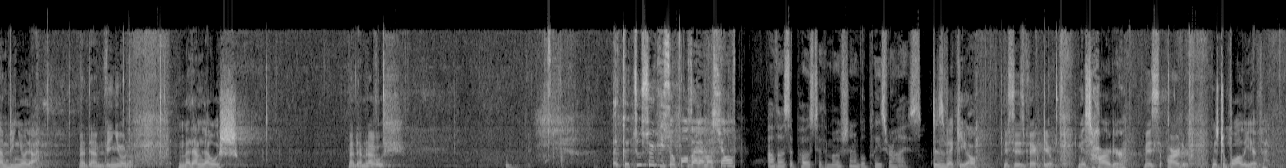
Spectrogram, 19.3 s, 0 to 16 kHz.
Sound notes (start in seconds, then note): 14.9 speaking French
